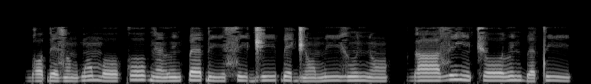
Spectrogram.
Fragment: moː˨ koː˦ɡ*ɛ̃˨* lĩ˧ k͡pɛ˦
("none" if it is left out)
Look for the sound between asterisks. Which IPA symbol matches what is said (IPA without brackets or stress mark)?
ɛ̃˨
